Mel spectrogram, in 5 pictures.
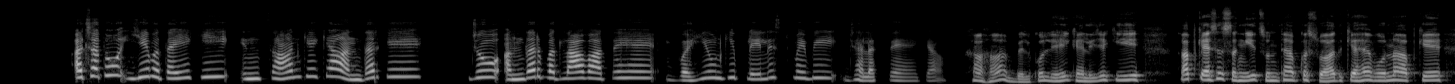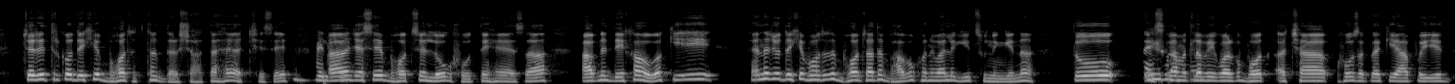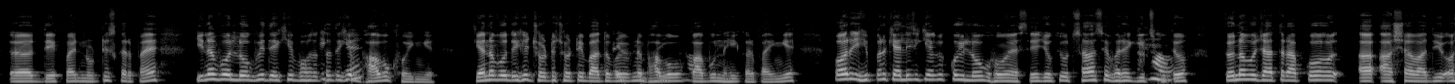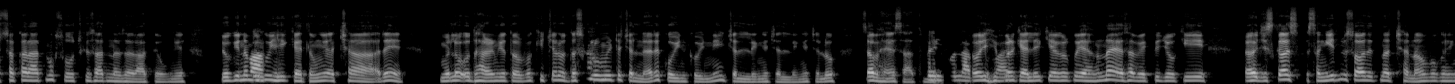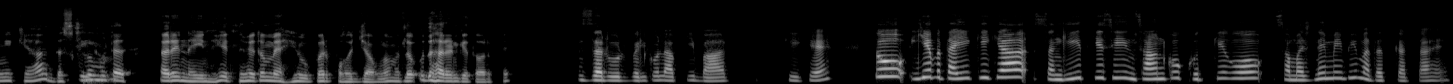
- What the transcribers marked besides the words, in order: in English: "प्लेलिस्ट"; in English: "नोटिस"; chuckle
- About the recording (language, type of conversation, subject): Hindi, podcast, तुम्हारी संगीत पसंद में सबसे बड़ा बदलाव कब आया?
